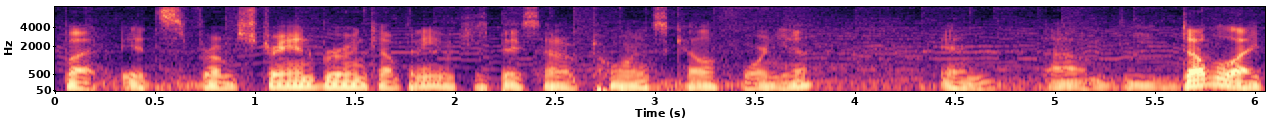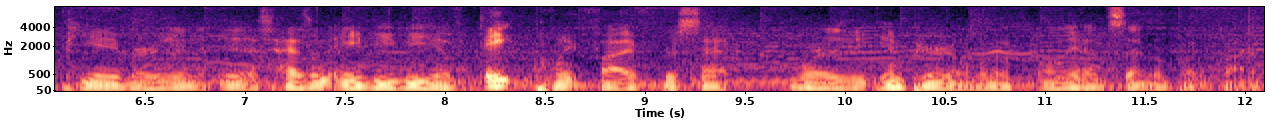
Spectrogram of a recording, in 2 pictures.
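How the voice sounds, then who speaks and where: A man's voice: lowish voice, steady tone, a little fast, over music. A man hosting a casual beer-tasting show, joking with his friend and reading out brewery facts. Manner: jokey, wordplay-loving, reads beer facts. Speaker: host. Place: home room with a new backdrop.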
